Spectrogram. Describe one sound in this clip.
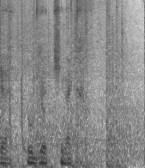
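A rifle fires a sharp shot.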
